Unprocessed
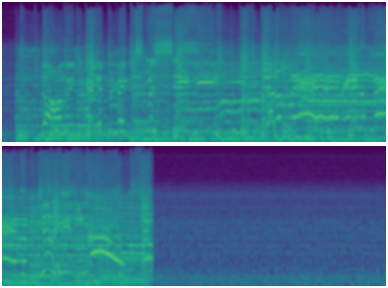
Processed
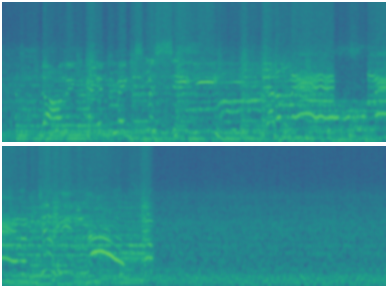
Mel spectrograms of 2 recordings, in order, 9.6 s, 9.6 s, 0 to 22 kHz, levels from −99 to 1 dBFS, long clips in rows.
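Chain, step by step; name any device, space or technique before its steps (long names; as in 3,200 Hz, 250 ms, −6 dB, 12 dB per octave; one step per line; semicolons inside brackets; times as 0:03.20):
0:04.15–0:04.57: elliptic band-stop filter 950–5,100 Hz
early CD player with a faulty converter (converter with a step at zero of −29.5 dBFS; converter with an unsteady clock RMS 0.024 ms)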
